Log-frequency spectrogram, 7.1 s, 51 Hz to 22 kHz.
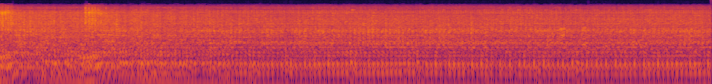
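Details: Predator 224cc Max Performance engine with milled, ported HEMI head and stainless valves, first run after rebuild, choke on: steady, even single-cylinder beat with no misses or knocks; runs healthy and strong.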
